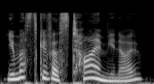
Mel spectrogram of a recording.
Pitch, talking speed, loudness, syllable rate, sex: 230 Hz, 270 wpm, -16 LUFS, 5.2 syllables/s, female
